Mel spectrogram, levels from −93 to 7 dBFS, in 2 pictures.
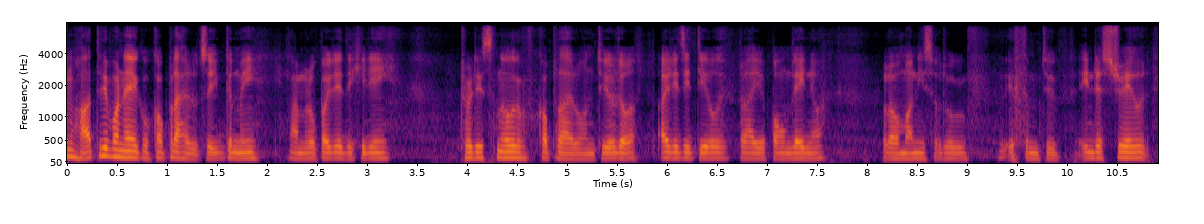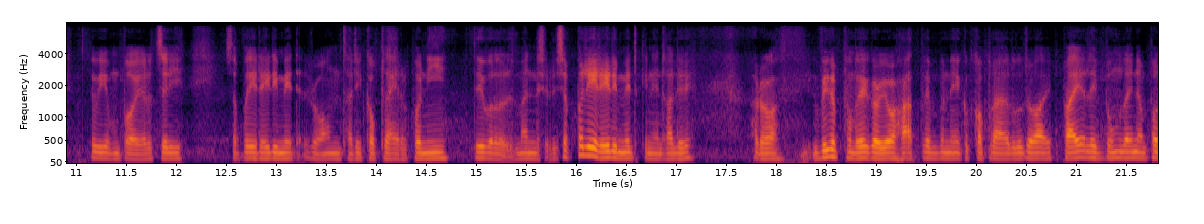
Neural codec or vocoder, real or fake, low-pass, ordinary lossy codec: codec, 16 kHz in and 24 kHz out, 0.9 kbps, LongCat-Audio-Codec, four codebook decoder; fake; 7.2 kHz; none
